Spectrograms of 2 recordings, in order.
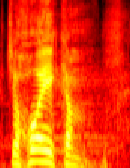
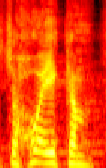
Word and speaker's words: Jehoiakim: If you look at Jeremiah chapter 36, as we're just moving towards that, a king, Jehoiakim, however you say his name properly, Jehoiakim, that's how you actually say it, is Jehoiakim.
